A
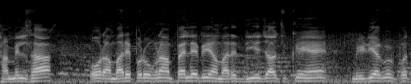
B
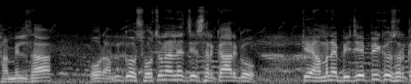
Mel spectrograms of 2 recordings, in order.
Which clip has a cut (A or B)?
B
